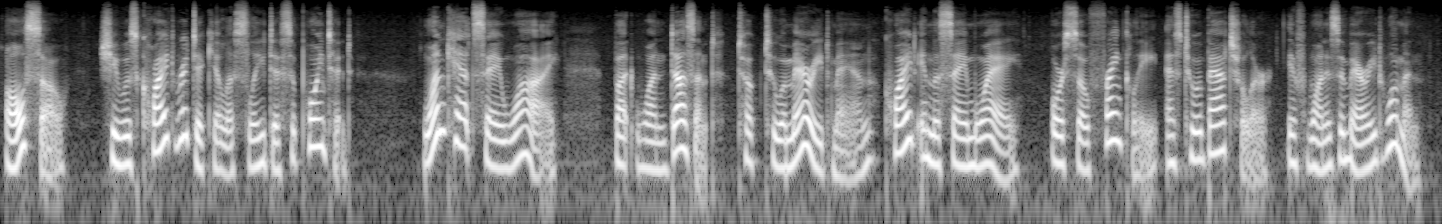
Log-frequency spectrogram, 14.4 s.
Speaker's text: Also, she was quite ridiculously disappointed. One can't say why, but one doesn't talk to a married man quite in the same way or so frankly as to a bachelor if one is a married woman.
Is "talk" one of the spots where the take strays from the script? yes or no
yes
